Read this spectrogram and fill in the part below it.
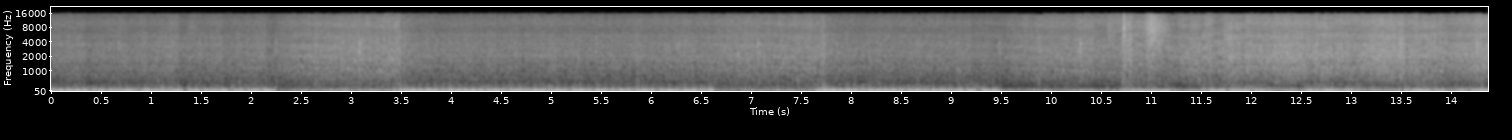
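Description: A truck's diesel engine rumbles low and steady, dropping and rising as gears change.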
